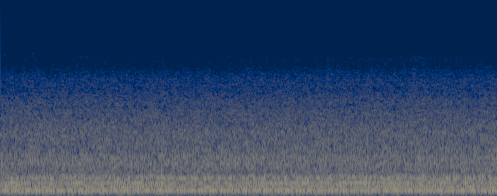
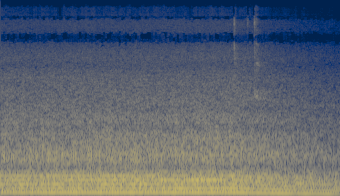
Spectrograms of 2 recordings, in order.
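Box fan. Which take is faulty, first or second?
second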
